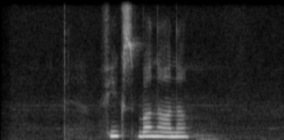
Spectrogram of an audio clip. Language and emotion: Russian, neutral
